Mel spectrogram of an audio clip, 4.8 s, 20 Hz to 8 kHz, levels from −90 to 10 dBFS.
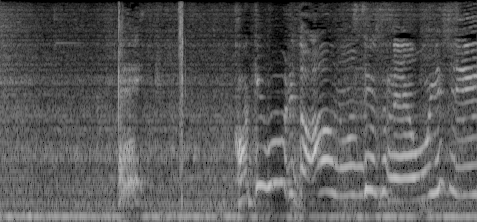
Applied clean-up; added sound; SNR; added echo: none; Walk, footsteps; 12 dB; reverberation time 0.2 s.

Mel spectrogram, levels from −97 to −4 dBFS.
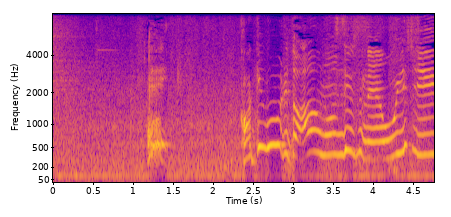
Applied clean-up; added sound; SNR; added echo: none; none; none; none.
